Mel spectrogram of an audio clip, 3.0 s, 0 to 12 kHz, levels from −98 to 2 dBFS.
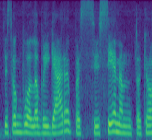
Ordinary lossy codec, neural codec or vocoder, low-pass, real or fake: Opus, 16 kbps; vocoder, 48 kHz, 128 mel bands, Vocos; 10.8 kHz; fake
